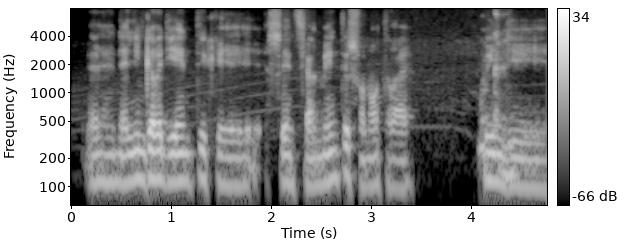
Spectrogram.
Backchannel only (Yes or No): Yes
